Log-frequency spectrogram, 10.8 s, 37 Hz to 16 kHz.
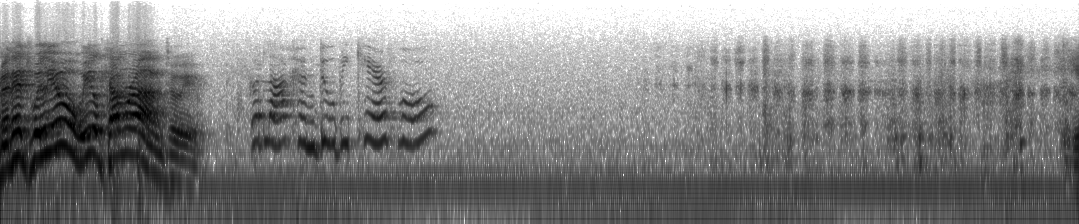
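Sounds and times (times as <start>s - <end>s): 
speech: 0.0s - 4.4s
low constant hum: 0.0s - 10.7s
old dog panting: 6.4s - 10.7s.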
